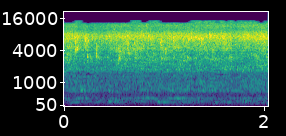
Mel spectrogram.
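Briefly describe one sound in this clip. Water drains from a cup and splashes into a steel sink.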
